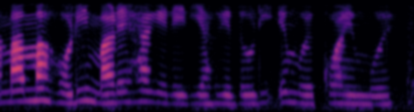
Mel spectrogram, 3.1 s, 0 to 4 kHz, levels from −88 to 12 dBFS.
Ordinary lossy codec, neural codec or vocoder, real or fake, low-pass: Opus, 64 kbps; none; real; 3.6 kHz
